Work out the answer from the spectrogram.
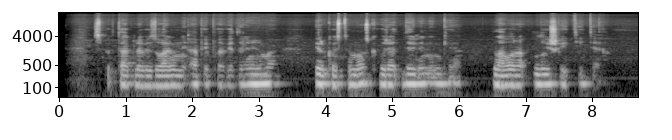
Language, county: Lithuanian, Kaunas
